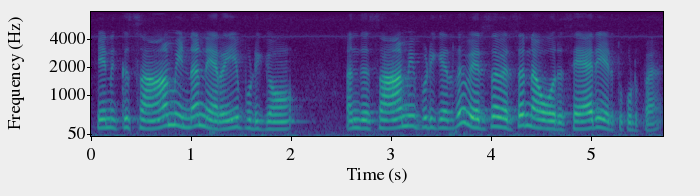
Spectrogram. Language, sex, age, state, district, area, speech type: Tamil, female, 60+, Tamil Nadu, Dharmapuri, rural, spontaneous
